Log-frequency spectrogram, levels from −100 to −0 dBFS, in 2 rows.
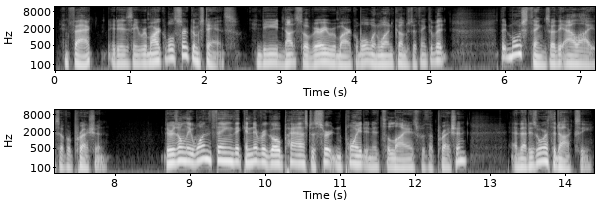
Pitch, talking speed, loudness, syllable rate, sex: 130 Hz, 200 wpm, -19 LUFS, 5.2 syllables/s, male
